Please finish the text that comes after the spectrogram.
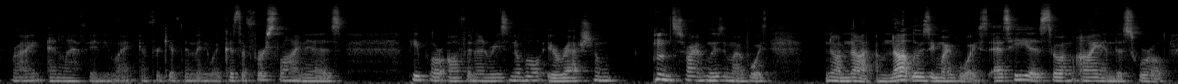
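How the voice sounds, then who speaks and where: This middle-aged woman has a low, creaky voice and runs a chatty, folksy livestream, reading comments and cheering people on while calling them "hun" and "honey." As a homemaking coach, she keeps the live chat casual, and the home recording sounds roomy and echoey.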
